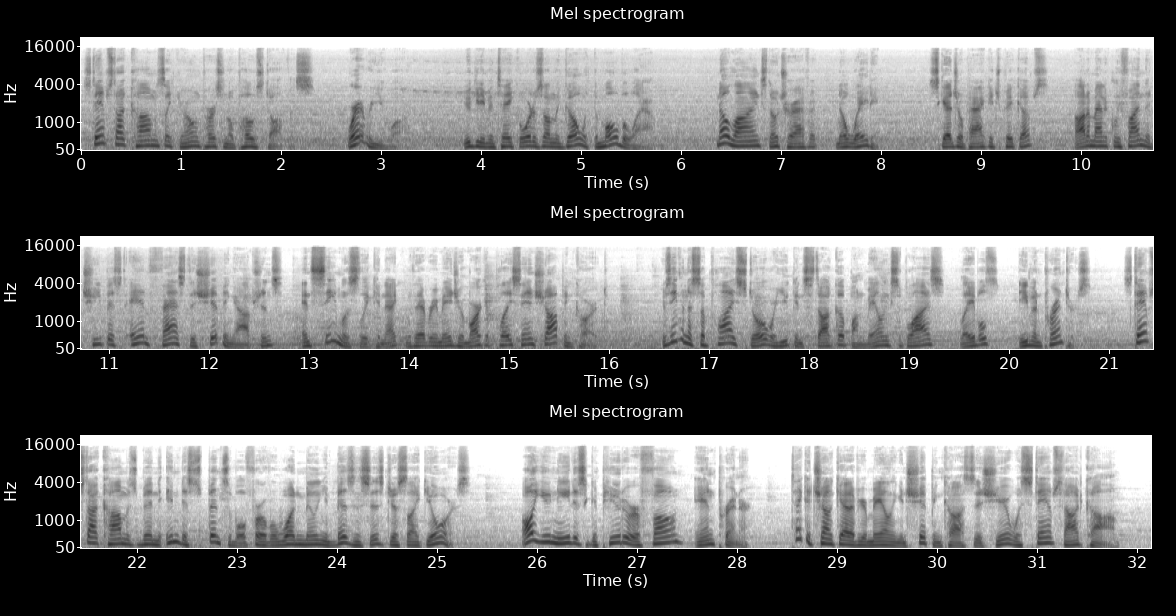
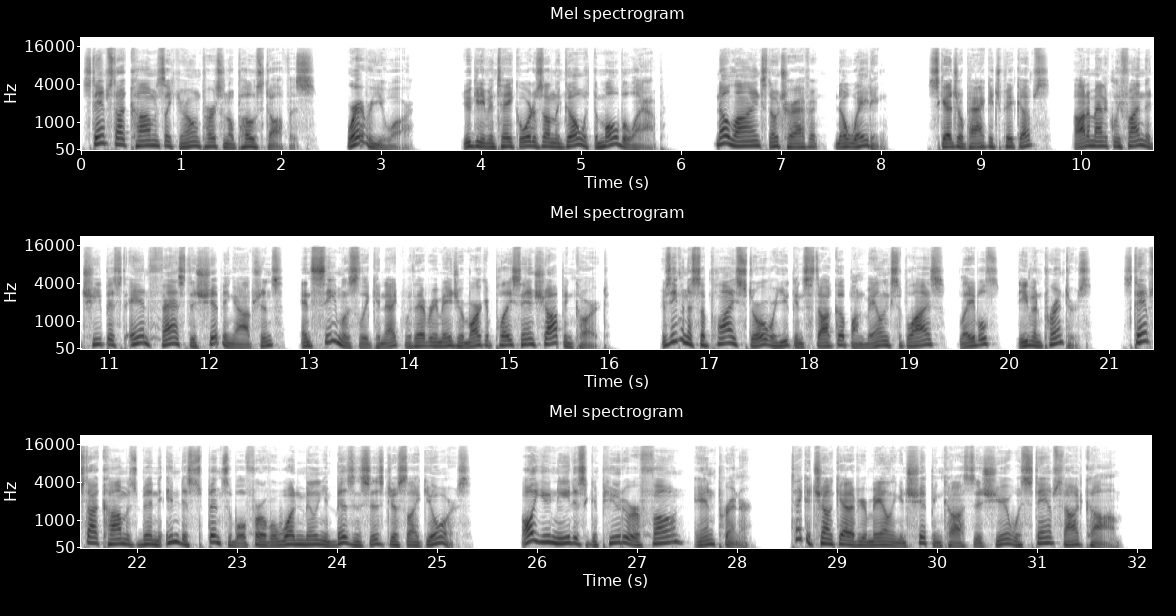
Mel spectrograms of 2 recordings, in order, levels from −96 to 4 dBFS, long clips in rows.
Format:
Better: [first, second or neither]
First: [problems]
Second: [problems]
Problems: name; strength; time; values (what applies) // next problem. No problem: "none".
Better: second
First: rain or running water; noticeable; throughout; 15 dB below the speech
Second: none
